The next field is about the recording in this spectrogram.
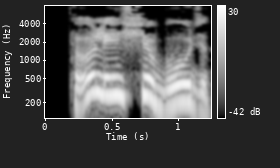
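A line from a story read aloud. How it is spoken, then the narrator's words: Short laugh. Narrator (Russian): хохотнул Рахтар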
